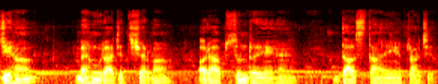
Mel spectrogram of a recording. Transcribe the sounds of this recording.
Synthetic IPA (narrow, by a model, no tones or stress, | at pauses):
d͡ʒiɦã | mɛ̃ːɦũɾaːd͡ʒɪt̪ʃɐɾma | ɔːɾaːpsʊnɾɐɦeɦɛ̃ | d̪aːst̪aːẽɾaːd͡ʒɪt̪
